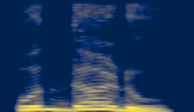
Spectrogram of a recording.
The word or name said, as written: ಒದ್ದೆಡೆ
